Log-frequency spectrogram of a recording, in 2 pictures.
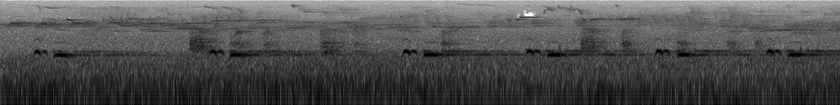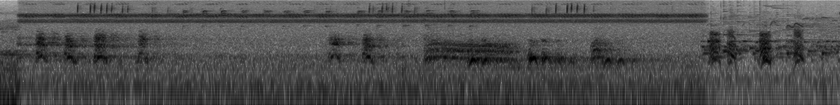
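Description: Outdoor wildlife ambience. First an owl's short hoots, repeated about once a second over a low rumble. About halfway through it changes to a steady high-pitched trill with scattered lower animal calls.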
